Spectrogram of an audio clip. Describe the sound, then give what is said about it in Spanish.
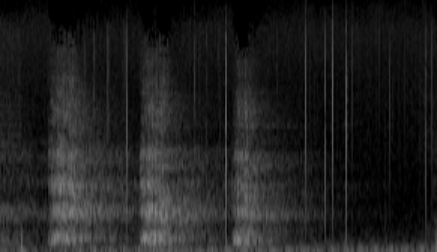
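Three deep, rumbling tiger roars in steady succession, each swelling and fading over about a second, followed by scattered sharp clicks against a low background hum. “Ya que tengo poder ilimitado, voy a causar un tigre.”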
